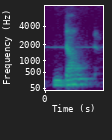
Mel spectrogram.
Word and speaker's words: doubt: Doubt, the B is silent.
